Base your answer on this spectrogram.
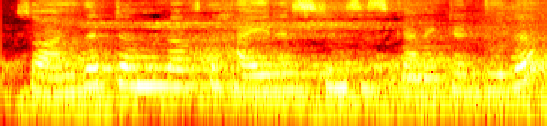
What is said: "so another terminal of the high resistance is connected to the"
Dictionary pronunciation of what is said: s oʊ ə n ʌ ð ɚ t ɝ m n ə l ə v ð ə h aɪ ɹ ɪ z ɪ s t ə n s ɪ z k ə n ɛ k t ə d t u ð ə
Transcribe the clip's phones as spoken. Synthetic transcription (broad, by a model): s oʊ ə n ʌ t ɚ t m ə l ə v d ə h aɪ ɹ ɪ s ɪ t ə n s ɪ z k ə n ɛ k t ə d t u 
